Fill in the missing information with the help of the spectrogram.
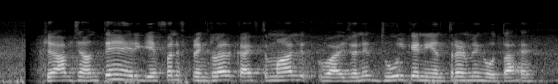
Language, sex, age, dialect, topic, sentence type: Hindi, male, 18-24, Marwari Dhudhari, agriculture, statement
